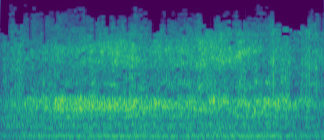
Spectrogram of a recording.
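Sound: car engine idling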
